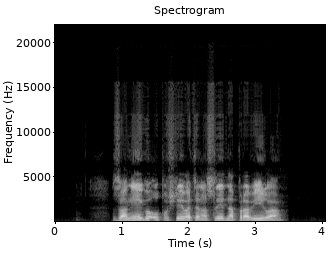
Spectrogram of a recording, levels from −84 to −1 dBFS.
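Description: From start to finish the speech turns rough and grainy, with noisy texture in place of fine detail. This is most likely Opus compression in its CELT mode at a low rate around 24 kbps. A spectrogram shows content reaching 20.2 kHz, with few holes but speckled, smeared upper bands.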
